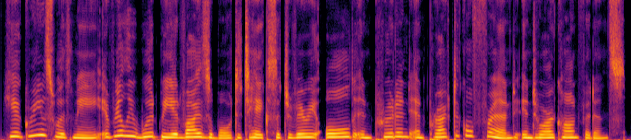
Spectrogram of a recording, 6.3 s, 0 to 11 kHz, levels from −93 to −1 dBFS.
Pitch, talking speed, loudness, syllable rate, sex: 260 Hz, 220 wpm, -15 LUFS, 6.1 syllables/s, female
